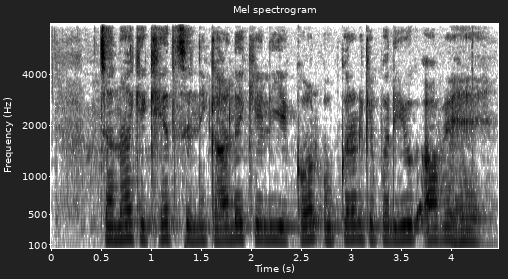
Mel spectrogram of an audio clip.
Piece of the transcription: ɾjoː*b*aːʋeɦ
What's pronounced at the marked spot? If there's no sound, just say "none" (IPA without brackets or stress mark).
ɡ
